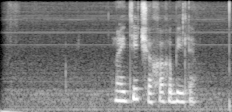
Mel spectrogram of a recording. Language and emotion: Russian, neutral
